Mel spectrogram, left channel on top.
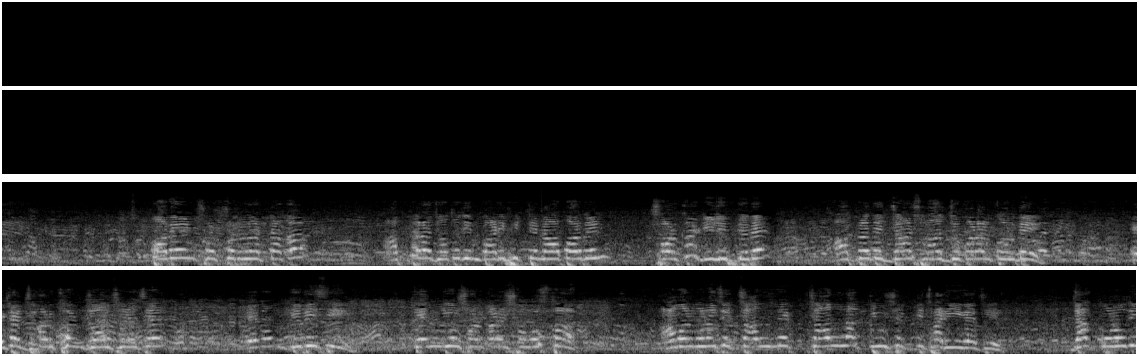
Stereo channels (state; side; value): silent; left; digital silence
